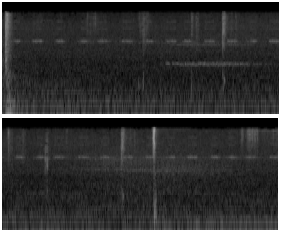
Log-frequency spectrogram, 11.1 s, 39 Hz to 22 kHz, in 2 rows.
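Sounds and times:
crickets chirping: 0.1s - 11.0s.

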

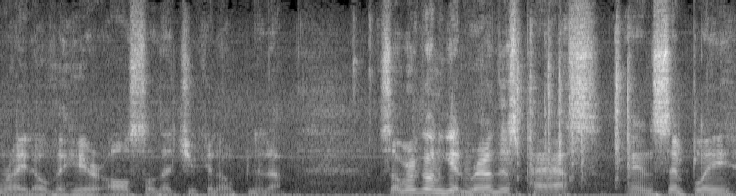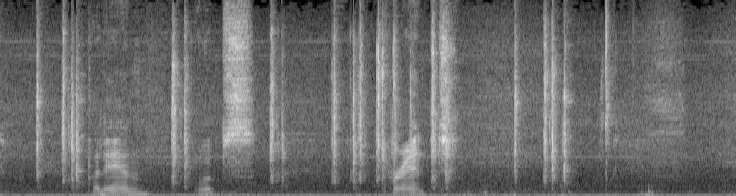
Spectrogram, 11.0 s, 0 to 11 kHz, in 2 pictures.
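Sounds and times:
keyboard keystrokes: 6.8s - 8.9s, 9.6s - 9.8s.

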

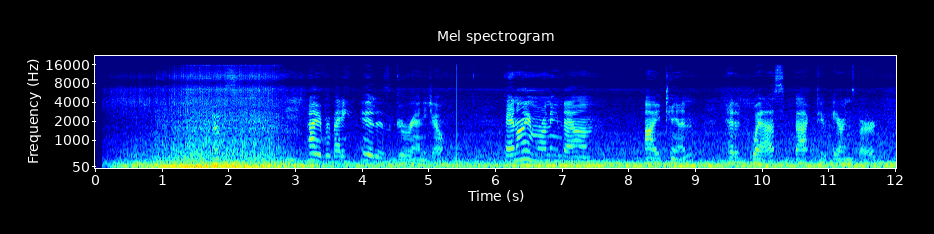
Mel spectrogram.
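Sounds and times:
car road and engine rumble: 0.1s - 12.0s
woman talking: 2.9s - 5.3s, 6.2s - 7.6s, 8.2s - 11.8s.

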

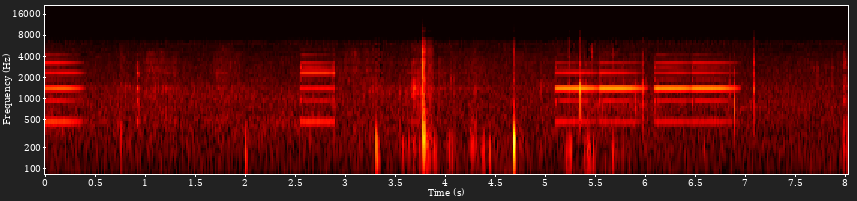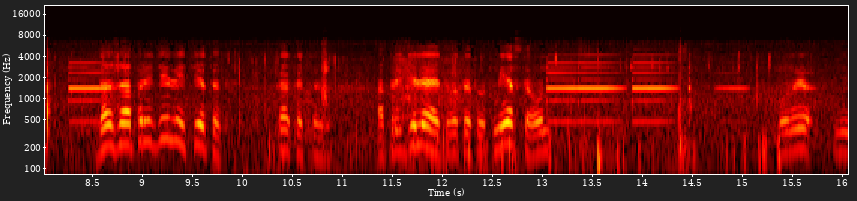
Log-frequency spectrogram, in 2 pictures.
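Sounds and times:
metal detector beeping: 0.0s - 0.5s, 2.6s - 3.0s, 5.1s - 7.0s, 8.2s - 8.8s, 13.0s - 15.8s
sharp clicks: 13.1s - 15.5s.

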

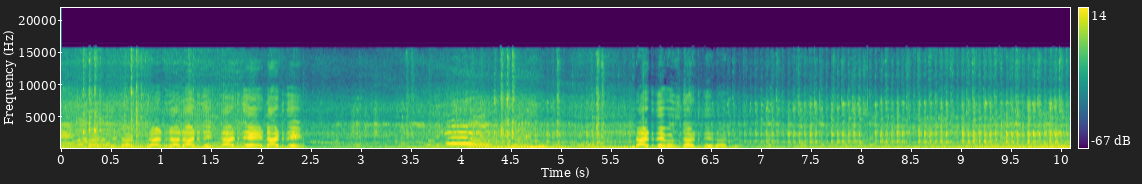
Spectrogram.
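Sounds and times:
tractor diesel engine straining: 0.0s - 10.0s
men shouting: 3.6s - 4.8s.

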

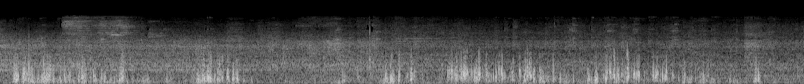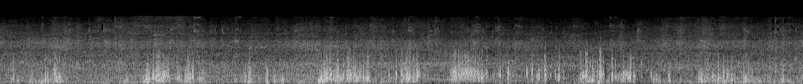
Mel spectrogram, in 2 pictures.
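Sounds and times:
train rumble: 0.0s - 16.0s
train wheels clattering on rail joints: 0.0s - 16.0s.

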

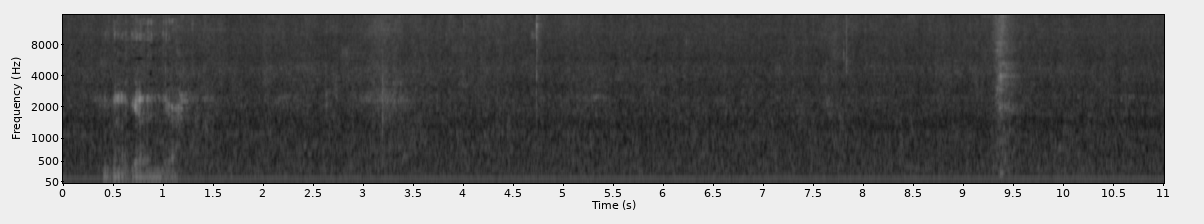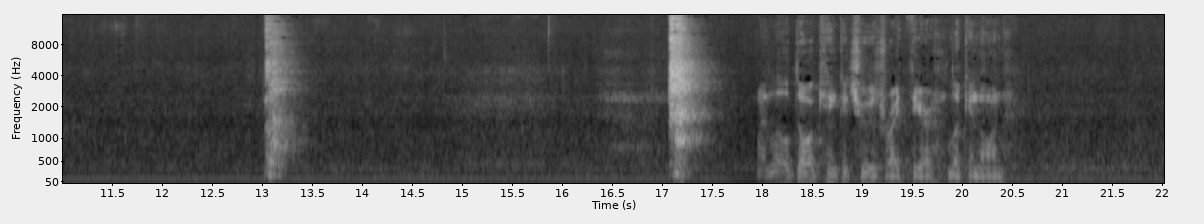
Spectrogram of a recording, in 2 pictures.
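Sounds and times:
steady low hum: 0.0s - 22.0s
person sneezing: 13.0s - 13.5s, 17.0s - 17.6s
faint puff: 17.0s - 17.5s.

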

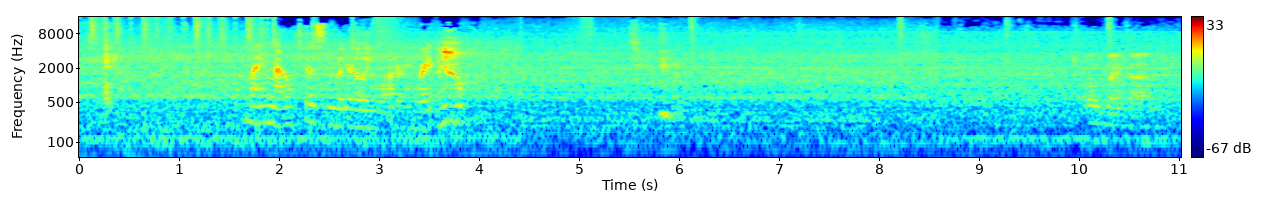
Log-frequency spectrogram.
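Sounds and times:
fan whooshing with low hum: 0.0s - 11.0s.

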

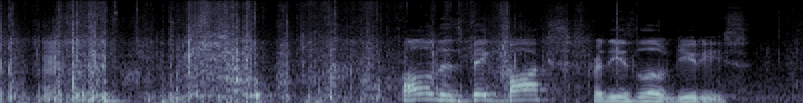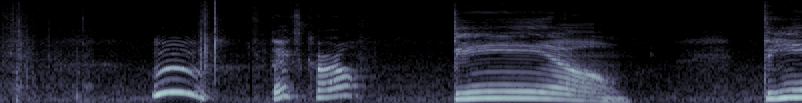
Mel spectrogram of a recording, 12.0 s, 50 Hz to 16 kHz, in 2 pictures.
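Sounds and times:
cardboard box being torn open: 0.0s - 4.4s.

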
